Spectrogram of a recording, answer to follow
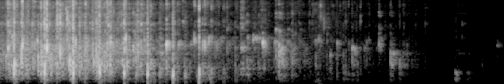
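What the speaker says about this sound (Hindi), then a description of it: "एक बार हम सभी उनको दिल से धन्यवाद देंगे तालियों के माध्यम से" Hand clapping from a school gathering at a yoga session in Rajasthan, rapid overlapping claps that are fairly loud at first, then thin into a few scattered claps and trail off into near silence.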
